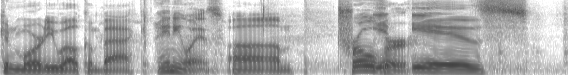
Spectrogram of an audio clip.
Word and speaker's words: Trover: trover saves the universe you mean Trevor no trover but it's spelled the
